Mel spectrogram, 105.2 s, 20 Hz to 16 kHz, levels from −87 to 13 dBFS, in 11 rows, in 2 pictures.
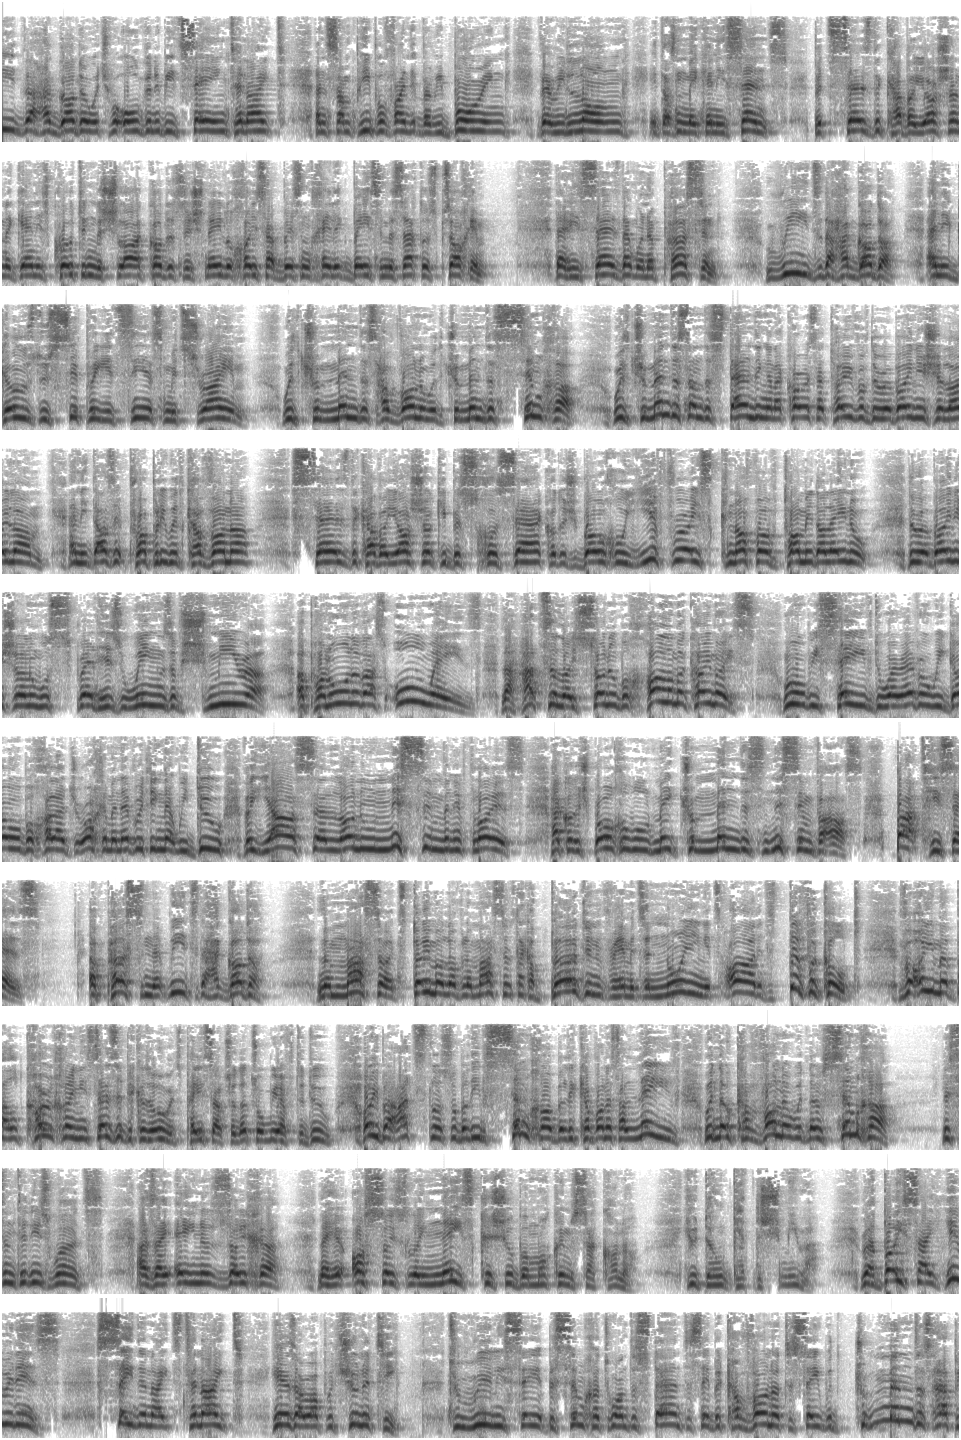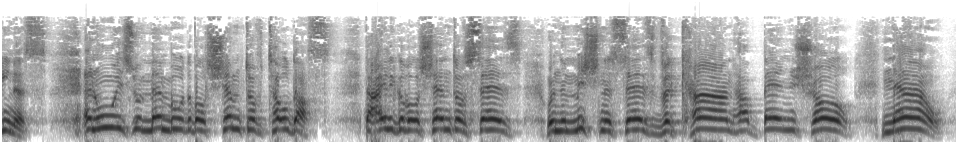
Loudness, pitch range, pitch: -12 LUFS, 225-270 Hz, 245 Hz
